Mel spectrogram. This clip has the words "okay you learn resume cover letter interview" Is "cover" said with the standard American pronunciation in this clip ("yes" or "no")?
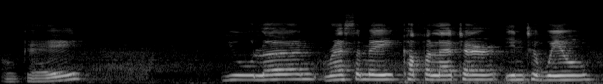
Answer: no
